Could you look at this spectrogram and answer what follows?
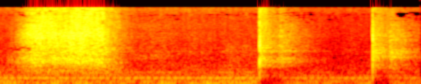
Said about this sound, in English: That's pre-shuffle energy. I'm shuffling the cards right now, and then we'll go into what needs to be heard.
